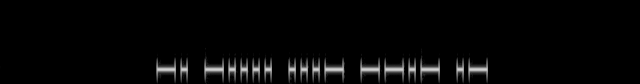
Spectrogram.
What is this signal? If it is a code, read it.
Morse code, heard as a keyed tone, about 21 wpm, 700 Hz. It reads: N6VQA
